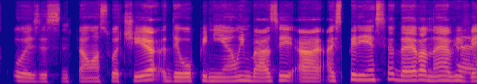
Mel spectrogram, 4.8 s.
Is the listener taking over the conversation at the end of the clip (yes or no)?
no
